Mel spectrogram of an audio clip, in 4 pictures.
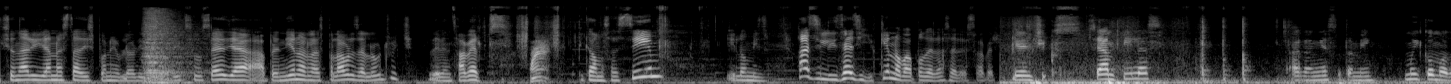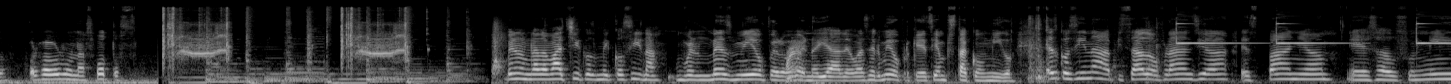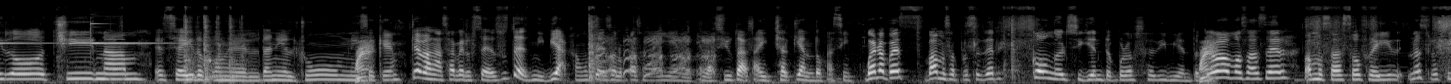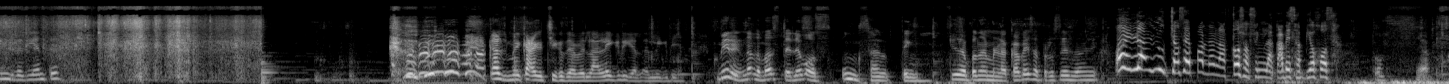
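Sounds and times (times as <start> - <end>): background music: 1.3 - 2.6, 16.2 - 31.0, 40.8 - 57.1
camera shutter sound effect: 16.1 - 17.0, 17.8 - 18.7
rustling scuffling noise: 42.1 - 47.1.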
